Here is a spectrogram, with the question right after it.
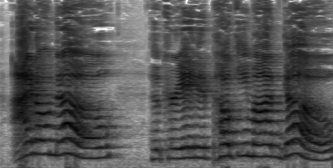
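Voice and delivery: shrill, very loud, very high, slow, long stretched "go". Showing how the impression should sound: shrill Hillary Clinton impression. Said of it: "She has a shrill voice".

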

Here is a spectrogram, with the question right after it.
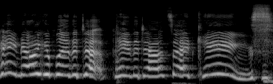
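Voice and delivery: loud, very high pitch. After the group receives credits, a character speaks up in a loud voice. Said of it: "He says in a loud voice".

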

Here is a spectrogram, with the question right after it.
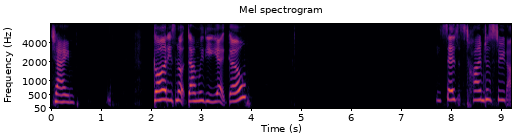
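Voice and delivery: trembling, wavering, crying, tearful voice. Speaker prays aloud for Jane and admits they knew they would cry, wavering voice. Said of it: "but it's all wavering".

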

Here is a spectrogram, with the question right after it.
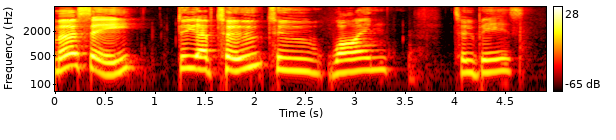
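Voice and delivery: slow speech with a slight twangy accent. Showing the English thing of ordering in France, slow speech with a little twang. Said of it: "talk really slowly and then put a little twang on your accent".

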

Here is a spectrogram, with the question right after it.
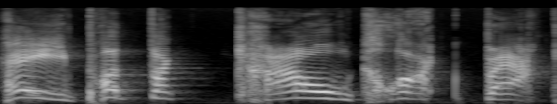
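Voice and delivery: very high, otherworldly alien creature voice. In a storytelling game, the narrator speaks as an alien to the player: alien voice. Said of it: "That was an alien talking to you".

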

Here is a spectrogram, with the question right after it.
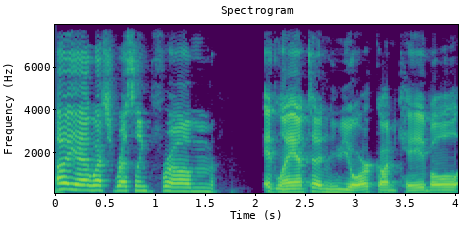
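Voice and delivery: ordinary talk, nothing marked

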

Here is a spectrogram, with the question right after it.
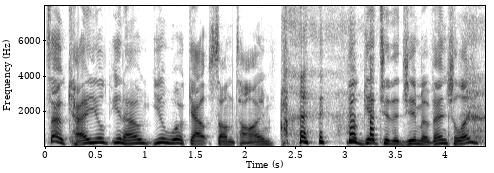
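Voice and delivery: cheerful put-on Australian accent. Showing off a new inner monologue voice, as a happy little aussie. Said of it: "Like just this happy little Aussie".

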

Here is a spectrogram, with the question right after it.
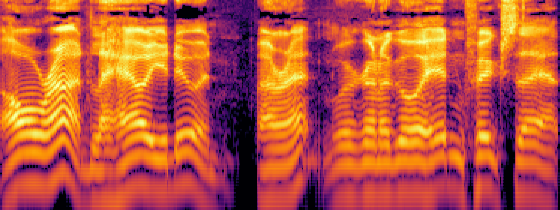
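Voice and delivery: sexy, rough backwoods guy voice. Describing Plumber Joe, doing Plumber Joe's backwoods guy voice. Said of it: "the sexy fucking backwoods guy voice".

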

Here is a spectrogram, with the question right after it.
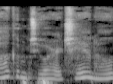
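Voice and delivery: ASMR-style voice. An art teacher greeting viewers of a video channel, in an ASMR voice. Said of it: "This is my ASMR voice".

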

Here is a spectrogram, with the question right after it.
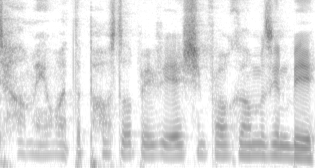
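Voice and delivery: very soft, faint, hushed, fading last-breath voice. Acting out a dying lady's last wish: voice of a dying woman. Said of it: "with her dying wish".

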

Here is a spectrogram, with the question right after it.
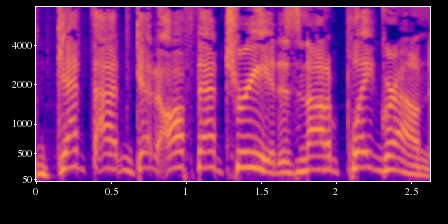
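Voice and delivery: acted-out, high-pitched shooing yell. Retelling yelling at the neighbors' kids swinging on a tree: retelling own past yelling. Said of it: "I'm yelling at the kids".

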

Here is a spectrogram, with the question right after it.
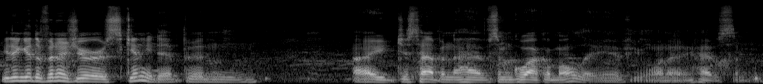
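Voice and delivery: put-on creepy guy voice. Dubbing lines for a creepy dude in a movie: put-on creepy dude voice. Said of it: "He's clearly doing a voice".

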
